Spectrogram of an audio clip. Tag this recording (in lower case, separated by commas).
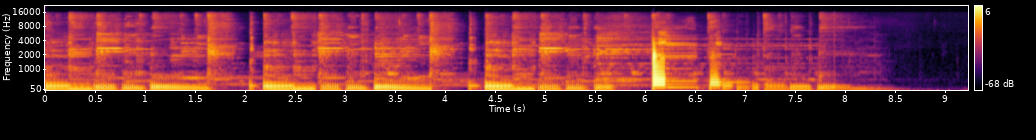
music, bass guitar, guitar, musical instrument, plucked string instrument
